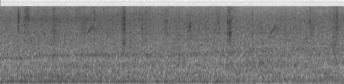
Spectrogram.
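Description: Steady low rumble of motor traffic, with a few faint, brief high chirps.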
